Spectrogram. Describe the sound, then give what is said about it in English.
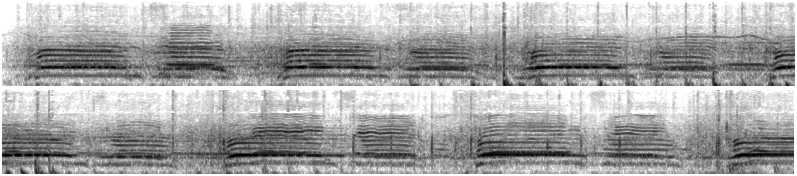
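A rugby league crowd at Parramatta Stadium gives a standing ovation to a former hooker during an Eels versus Rabbitohs match, loudly chanting a two-syllable name in a steady rhythm, repeated many times without a break. “What you're hearing there is the entire crowd at Parramatta Stadium standing up and giving our previous hooker, Nathan Peats, a standing ovation and chanting Peatsy, Peatsy, Peatsy.”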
